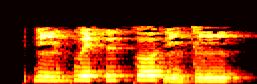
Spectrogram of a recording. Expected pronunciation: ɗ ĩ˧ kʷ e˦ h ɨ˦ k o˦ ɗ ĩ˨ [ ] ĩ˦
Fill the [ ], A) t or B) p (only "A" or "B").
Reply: A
